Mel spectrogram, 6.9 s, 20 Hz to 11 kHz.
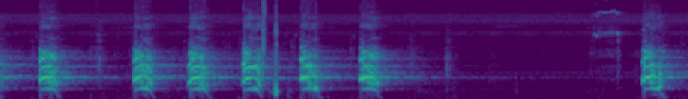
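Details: While coon hunting, a coonhound barks up a little tree holding a raccoon, about 70 barks a minute; a quick series of five loud barks, a two-second lull, then barking resumes.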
